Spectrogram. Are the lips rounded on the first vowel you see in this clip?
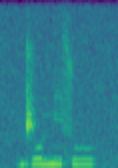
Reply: yes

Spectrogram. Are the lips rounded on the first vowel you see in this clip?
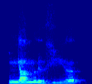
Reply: no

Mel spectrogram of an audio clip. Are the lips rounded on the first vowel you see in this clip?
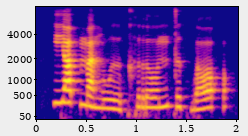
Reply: no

